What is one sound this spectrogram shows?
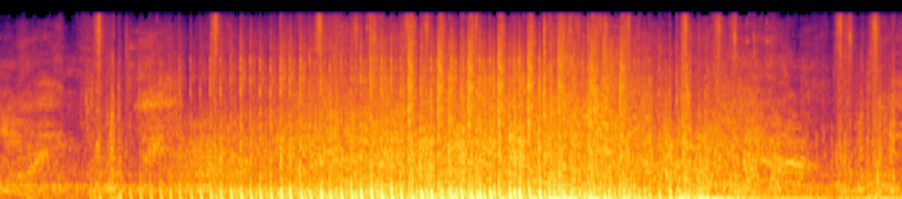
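Anti-aircraft guns fire in rapid bursts.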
